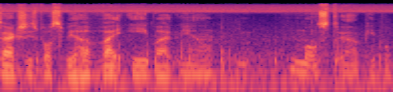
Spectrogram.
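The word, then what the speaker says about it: Hawaiʻi: in Hawaii um it's actually supposed to be Havi but you know most people pronounce it h Hawaii uh but anyways uh we have Rex where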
